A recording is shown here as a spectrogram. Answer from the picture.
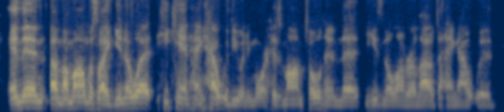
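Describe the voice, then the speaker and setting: Speaking at a moderate pace with hardly any pauses, a man with an American accent has an ordinary speaking voice at a medium pitch. His pitch variation is ordinary. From Massachusetts and Oklahoma, US military family. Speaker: life coach. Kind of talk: interview. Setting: live stream video call.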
